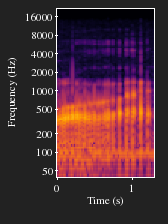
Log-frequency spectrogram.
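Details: Low gurgling rumble with quick bubbly pops that slow into separate gurgles: ordinary hunger-related stomach rumbling (borborygmi).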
